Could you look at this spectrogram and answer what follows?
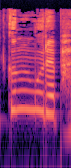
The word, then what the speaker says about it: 끝물: 발음은 끝물이지만 첫 번째 음절의 받침은 티읕이고요. 이와 비슷한 것으로 마의 기억 받침을 쓰는 막물도 있습니다. 그렇다면 끝물의 반대말로 그 해에 맨 처음에 나는 것을 뜻하는 표현은 첫물일까요?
